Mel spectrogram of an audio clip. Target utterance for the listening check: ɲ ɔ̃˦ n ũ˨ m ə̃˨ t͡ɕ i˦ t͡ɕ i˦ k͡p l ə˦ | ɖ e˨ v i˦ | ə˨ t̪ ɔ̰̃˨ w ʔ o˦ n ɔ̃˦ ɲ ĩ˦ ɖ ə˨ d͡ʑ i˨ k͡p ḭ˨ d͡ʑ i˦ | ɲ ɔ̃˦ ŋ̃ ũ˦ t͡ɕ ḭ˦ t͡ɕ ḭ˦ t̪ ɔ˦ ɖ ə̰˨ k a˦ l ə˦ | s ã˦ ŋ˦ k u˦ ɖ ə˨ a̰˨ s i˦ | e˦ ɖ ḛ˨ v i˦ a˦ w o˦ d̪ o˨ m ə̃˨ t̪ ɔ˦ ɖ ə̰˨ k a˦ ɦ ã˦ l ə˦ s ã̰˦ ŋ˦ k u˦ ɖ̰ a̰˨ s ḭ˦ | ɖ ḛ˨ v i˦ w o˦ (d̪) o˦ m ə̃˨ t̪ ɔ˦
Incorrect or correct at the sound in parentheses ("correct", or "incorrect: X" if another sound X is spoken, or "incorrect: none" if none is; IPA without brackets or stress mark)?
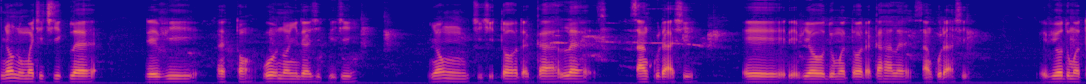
correct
